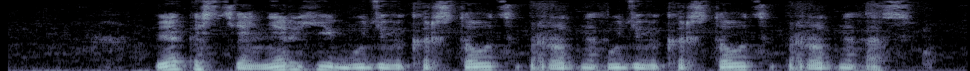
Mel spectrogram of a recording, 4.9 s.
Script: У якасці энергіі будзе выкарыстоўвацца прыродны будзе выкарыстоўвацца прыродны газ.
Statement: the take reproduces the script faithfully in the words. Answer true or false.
true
